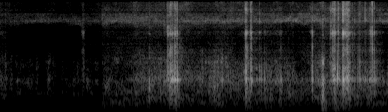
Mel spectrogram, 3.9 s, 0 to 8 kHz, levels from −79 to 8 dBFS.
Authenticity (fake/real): fake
